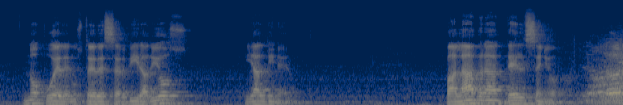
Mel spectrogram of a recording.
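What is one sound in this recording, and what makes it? A man speaks slowly and solemnly into a microphone, in a room with a slight echo.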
